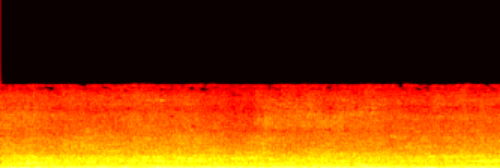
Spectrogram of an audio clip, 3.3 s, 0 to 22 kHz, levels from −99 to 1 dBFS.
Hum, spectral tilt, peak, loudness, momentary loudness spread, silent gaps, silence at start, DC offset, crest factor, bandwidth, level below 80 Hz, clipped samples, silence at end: none; -6 dB/octave; 0 dBFS; -15 LUFS; 1 LU; none; 0 s; under 0.1%; 12 dB; 11 kHz; -18 dBFS; under 0.1%; 0 s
